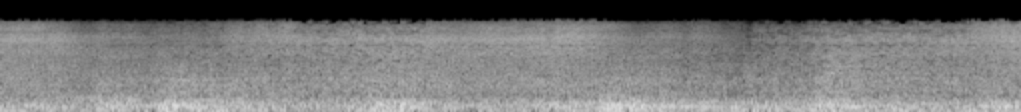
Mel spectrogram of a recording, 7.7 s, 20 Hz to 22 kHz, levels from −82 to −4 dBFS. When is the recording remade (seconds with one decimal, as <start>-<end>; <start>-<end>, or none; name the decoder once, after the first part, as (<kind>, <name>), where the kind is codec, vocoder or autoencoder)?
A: 0.0-1.3 (autoencoder, DAC-VAE); 3.2-5.1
